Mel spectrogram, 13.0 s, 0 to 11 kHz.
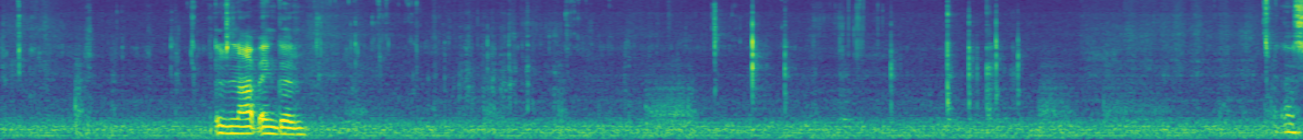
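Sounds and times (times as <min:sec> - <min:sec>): person chewing food: 0:00.0 - 0:02.2, 0:03.1 - 0:10.4
steady low hum: 0:00.0 - 0:13.0.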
